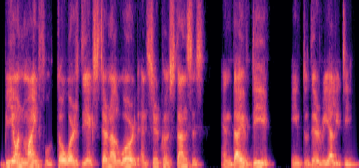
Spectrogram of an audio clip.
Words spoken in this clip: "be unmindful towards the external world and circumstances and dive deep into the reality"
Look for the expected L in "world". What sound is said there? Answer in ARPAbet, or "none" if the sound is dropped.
none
